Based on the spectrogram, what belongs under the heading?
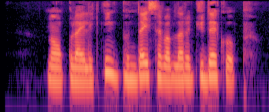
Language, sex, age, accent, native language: Uzbek, male, 18-24, Toshkent viloyati, Uzbek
